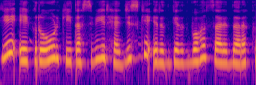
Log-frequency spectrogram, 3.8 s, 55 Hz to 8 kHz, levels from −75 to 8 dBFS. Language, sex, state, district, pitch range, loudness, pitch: Hindi, female, Uttar Pradesh, Lalitpur, 210-260 Hz, -14 LUFS, 220 Hz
